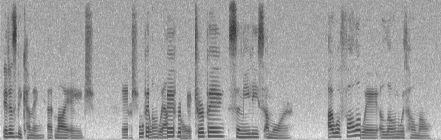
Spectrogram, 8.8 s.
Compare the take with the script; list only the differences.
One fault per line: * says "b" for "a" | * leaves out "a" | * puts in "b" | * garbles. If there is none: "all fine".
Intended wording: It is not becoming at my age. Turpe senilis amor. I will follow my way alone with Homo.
* leaves out "not"
* garbles
* leaves out "my"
